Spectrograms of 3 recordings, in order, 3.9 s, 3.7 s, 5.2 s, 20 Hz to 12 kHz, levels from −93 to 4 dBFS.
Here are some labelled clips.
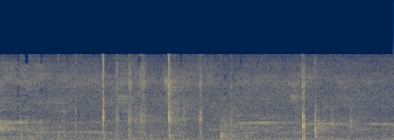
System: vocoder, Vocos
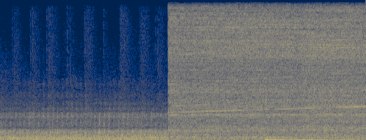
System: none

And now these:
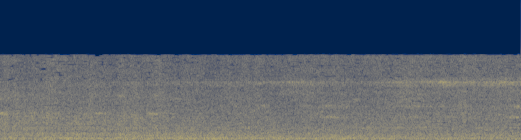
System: vocoder, Vocos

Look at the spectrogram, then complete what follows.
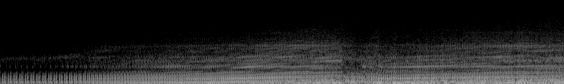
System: none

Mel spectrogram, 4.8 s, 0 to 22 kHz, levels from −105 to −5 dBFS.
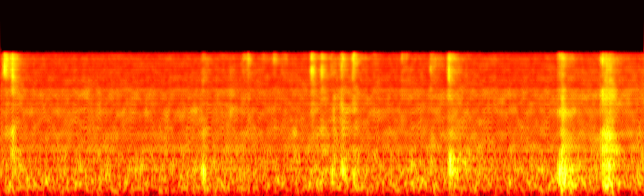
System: vocoder, Vocos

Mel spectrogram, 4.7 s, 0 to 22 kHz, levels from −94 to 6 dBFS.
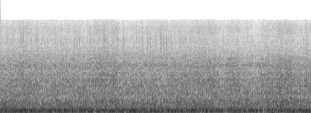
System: vocoder, Vocos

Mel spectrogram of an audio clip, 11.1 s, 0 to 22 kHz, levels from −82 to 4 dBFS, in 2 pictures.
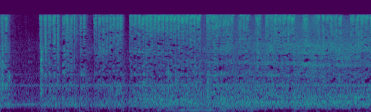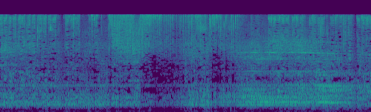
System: vocoder, Vocos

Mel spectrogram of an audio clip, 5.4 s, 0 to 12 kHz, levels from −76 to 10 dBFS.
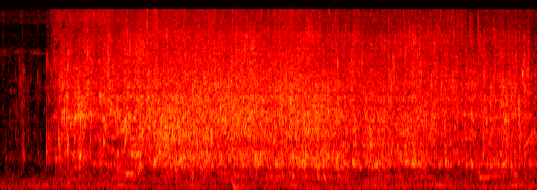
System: none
